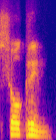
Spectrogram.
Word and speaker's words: Sjogren's: and they told that this is how sj is pronounced like sh so this is how sjogren's should be pronounced as shogrin second myth is most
